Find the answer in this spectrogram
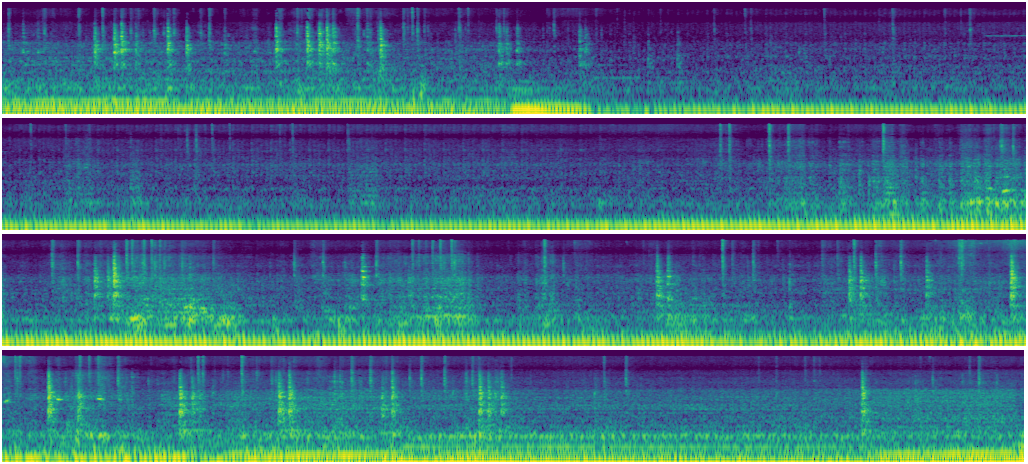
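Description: Engine of an off-road FSO Polonez running as the car drives over a rough dirt track, heard from inside the cabin. The engine note drops about four seconds in and grows louder and deeper near the end, with frequent short knocks and rattles throughout.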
